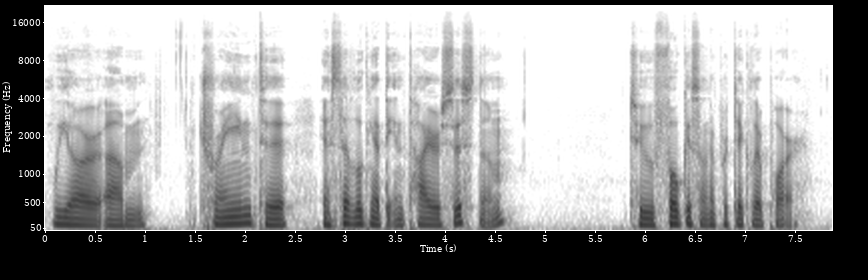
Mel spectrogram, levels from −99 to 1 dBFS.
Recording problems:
none

